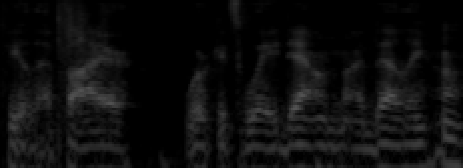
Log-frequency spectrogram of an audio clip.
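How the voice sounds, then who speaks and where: A man's voice: low-pitched, little pitch movement, moderate pace, pitched below the performer's own voice. A man reading horror fiction aloud as a boozy old small-town storyteller, cagey and conspiratorial, prodding the listener and repeating himself. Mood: pleading, then soothed. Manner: theatrical, conspiratorial, repeats phrases, prods listener with "huh" and "hmm". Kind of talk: dramatic first-person horror reading.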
